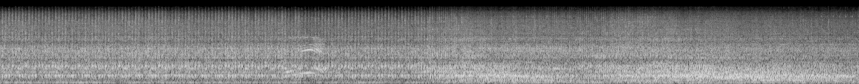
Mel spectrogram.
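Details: Mitsubishi Triton Savana manual, 150,000 km, serviced for first gear popping out and gearbox noise: engine catches and settles into an even, steady idle with no knocks, ticks or misses; sounds healthy.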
